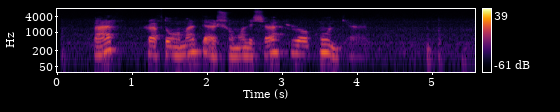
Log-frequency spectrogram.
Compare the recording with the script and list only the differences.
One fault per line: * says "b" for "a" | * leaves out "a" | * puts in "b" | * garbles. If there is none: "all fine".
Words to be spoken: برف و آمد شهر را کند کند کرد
* puts in "رفت"
* puts in "در شمال"
* leaves out "کند"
